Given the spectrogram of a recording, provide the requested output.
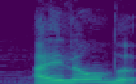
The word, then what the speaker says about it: Iceland: On ne prononce pas le S de Iceland. Island Ah oui, my bad.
